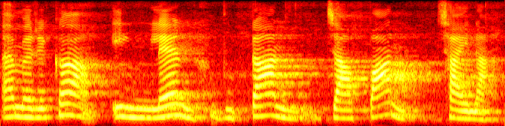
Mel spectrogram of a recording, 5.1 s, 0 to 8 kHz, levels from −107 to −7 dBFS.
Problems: none marked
